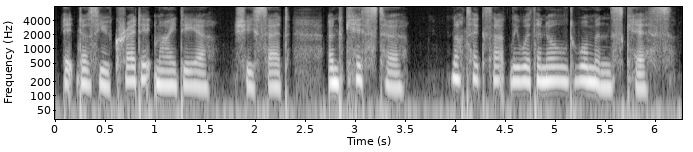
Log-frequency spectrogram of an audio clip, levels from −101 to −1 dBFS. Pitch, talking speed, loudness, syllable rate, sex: 185 Hz, 170 wpm, -17 LUFS, 4.5 syllables/s, female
